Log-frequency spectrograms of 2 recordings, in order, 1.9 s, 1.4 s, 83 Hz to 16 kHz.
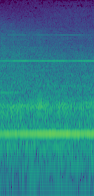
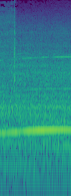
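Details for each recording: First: Hoover vacuum model UH7103 after clearing clogs in the hose and lower inlet and refitting the filters; smooth steady motor whine with clear even pitch and free airflow: normal running, no restriction. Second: Hoover UH7103 vacuum after the first clog was cleared and filters refitted: loud motor roar with a steady high whistle on top, showing a remaining restriction from another clog deeper in.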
